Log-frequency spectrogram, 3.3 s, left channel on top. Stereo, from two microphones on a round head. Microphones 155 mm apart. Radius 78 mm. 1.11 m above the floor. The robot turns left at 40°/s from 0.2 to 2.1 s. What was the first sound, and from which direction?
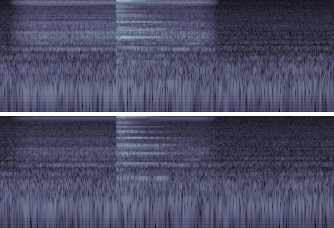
A bell, 35° left (ahead or behind).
